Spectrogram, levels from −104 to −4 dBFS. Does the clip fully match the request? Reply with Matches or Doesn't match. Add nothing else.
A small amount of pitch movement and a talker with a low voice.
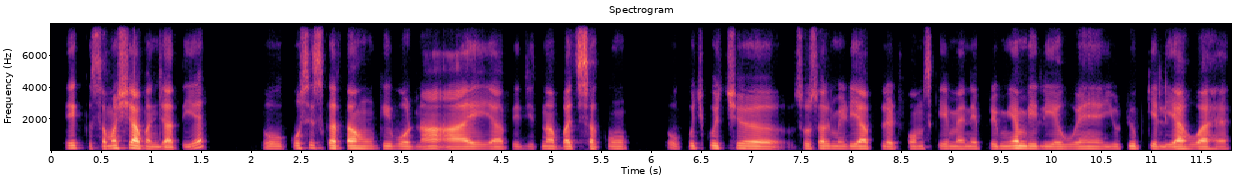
Matches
